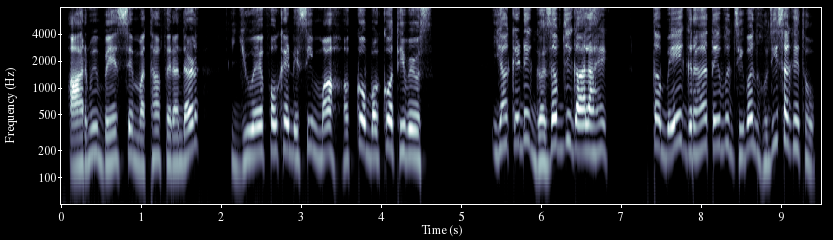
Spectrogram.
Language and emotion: Sindhi, surprised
